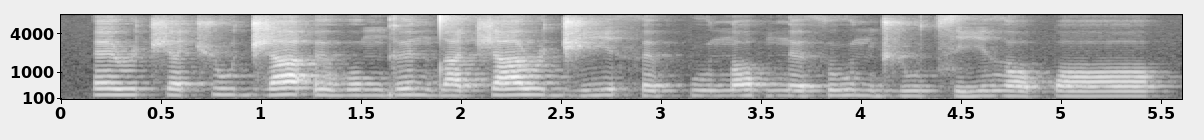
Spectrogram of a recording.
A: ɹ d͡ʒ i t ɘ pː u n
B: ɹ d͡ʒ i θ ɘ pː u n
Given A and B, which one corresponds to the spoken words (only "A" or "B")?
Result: B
